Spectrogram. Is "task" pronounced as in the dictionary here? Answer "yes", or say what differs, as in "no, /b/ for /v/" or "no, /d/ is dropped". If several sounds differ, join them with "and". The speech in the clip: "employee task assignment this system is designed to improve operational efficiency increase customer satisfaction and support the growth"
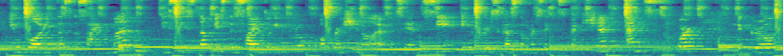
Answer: no, /k/ is dropped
